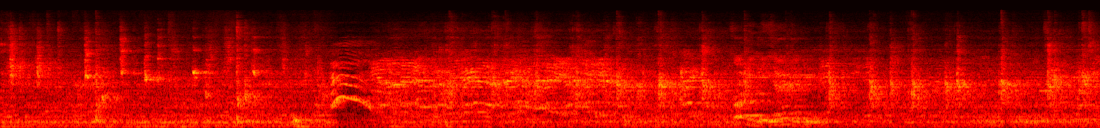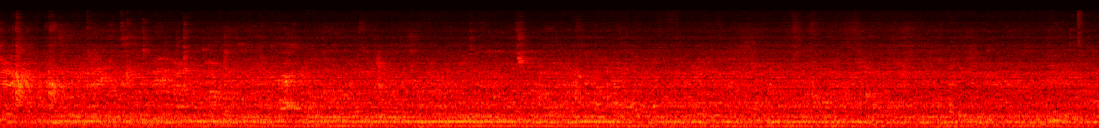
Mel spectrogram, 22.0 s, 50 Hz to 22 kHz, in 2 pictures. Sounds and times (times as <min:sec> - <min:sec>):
Speech: 0:03.3 - 0:08.9.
